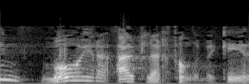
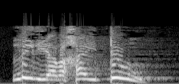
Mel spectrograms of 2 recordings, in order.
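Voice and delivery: high, louder alarmed question; alarmed cry; 13 semitones higher, 7 dB louder than usual. Acted. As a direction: cry out at her in dismay. Warning repeated louder. (Lydia, wat ga je doen? luid en ontzet)

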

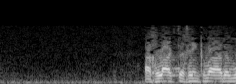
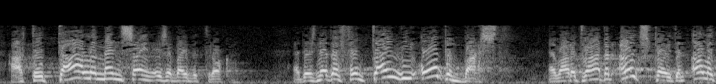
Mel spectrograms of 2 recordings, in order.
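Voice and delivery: rising, much higher and louder, full pulpit force; preacher in full flight, voice soaring with fervour; impassioned preaching; 7 semitones higher, 4 dB louder than usual. Acted. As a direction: let it burst out like a fountain of praise. Preaching climax, fountain image.

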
